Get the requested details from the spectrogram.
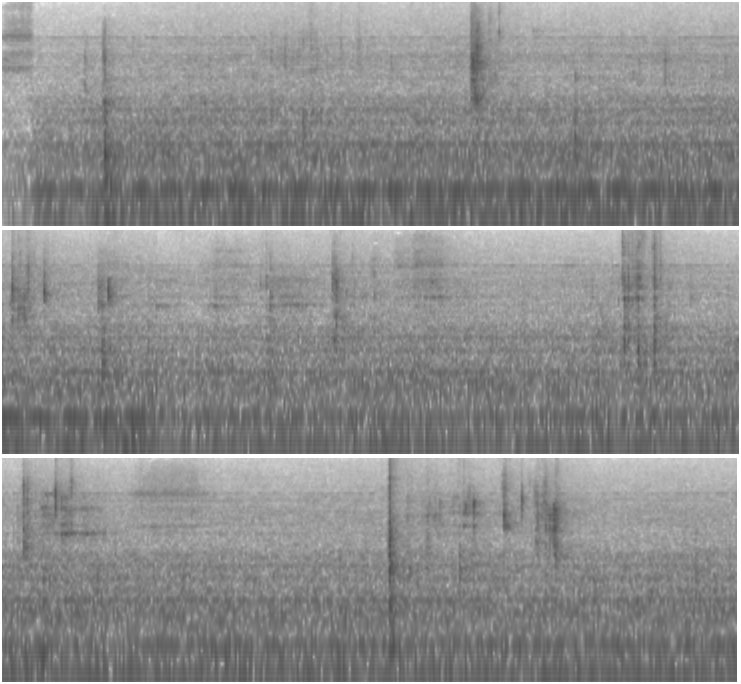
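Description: A ladle clinks against a metal pot.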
